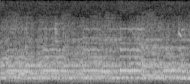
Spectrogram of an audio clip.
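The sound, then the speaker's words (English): A ship's engines, set ahead, rumble steadily with a low, droning hum and faint mechanical whine, holding an even, fairly loud level throughout as the ship slips its mooring and gets underway out of the harbor. No voices. “Put engines ahead.”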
